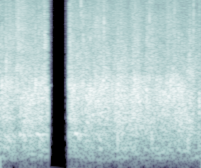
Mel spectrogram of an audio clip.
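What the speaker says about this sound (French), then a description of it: "On va applaudir pour lui." Loud audience applause at a public talk, a dense patter of clapping that cuts out for a split second of dead silence and then resumes just as strongly.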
